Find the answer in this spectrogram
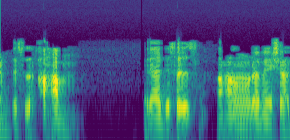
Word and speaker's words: अहम्: There is no pause between this saying Ramesha, Ra of Ramesha and Anuswara. It has to be continuous. Aham Ramesha. But for our purpose, we'll just pronounce here as Aham, just for the ease of pronunciation right now.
